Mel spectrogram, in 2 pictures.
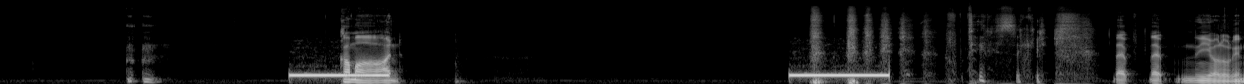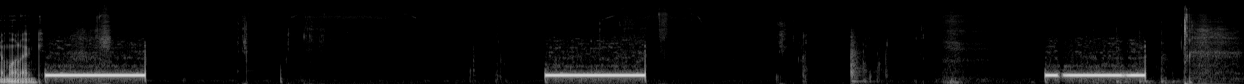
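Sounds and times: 
speech: 1.4s - 1.6s, 3.4s - 4.1s, 11.5s - 13.0s
phone ringback tone of unanswered call: 2.9s - 3.6s, 7.9s - 8.9s, 12.9s - 13.9s, 17.9s - 18.9s, 22.9s - 24.0s
laughter: 8.1s - 10.6s.

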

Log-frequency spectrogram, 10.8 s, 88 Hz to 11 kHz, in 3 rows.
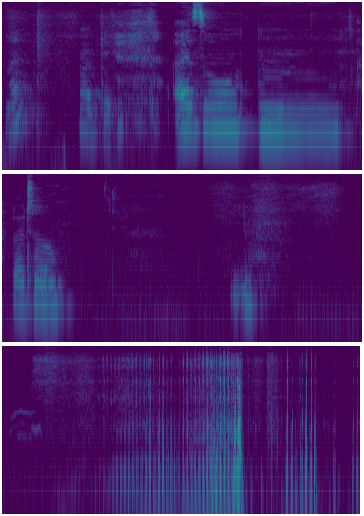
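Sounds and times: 
speech: 0.9s - 3.0s, 3.7s - 4.3s, 6.0s - 6.4s
cat purring: 4.8s - 10.7s
cat chirping meow: 7.3s - 7.7s.

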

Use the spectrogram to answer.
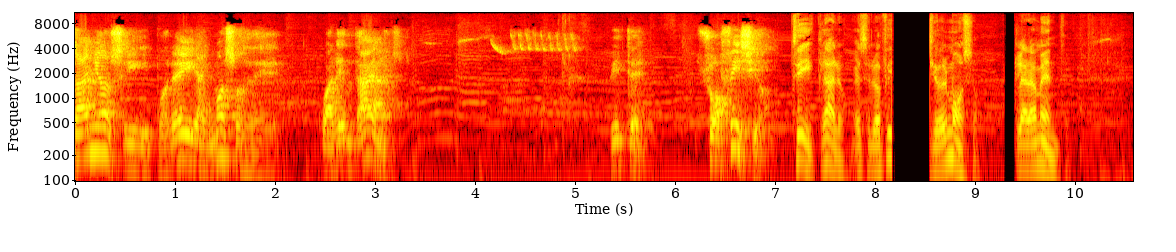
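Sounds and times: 
speech: 0.0s - 3.4s, 5.4s - 10.1s
small birds chirping: 3.2s - 5.4s, 10.0s - 10.5s.

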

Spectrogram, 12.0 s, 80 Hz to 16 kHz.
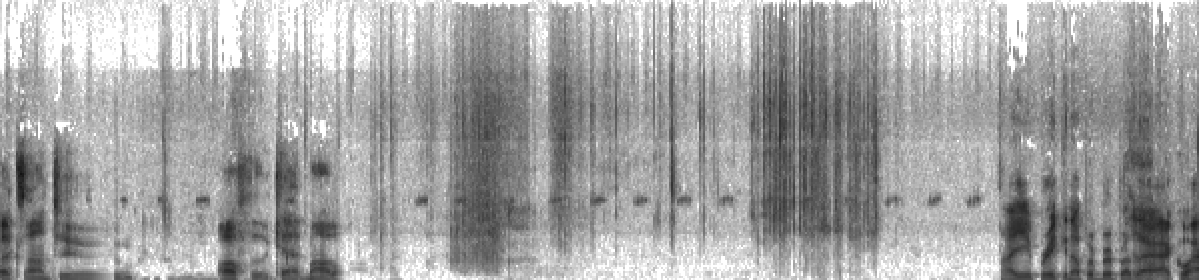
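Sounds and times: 
speech: 0.0s - 3.5s, 10.0s - 11.9s
crickets chirping: 0.8s - 10.3s
person crunching: 3.6s - 9.0s.

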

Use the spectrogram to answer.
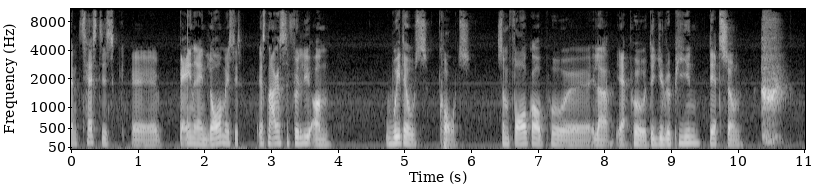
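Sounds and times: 
speech: 0.0s - 4.0s, 4.7s - 10.7s
dog retching on the floor: 10.4s - 10.8s.

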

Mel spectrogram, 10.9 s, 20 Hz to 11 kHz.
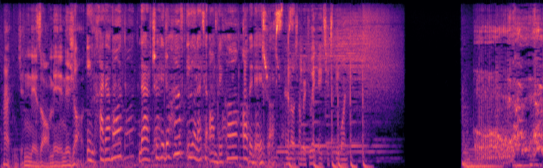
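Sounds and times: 
speech: 0.4s - 7.2s
two-year-old pit bull dog growling: 9.5s - 10.8s.

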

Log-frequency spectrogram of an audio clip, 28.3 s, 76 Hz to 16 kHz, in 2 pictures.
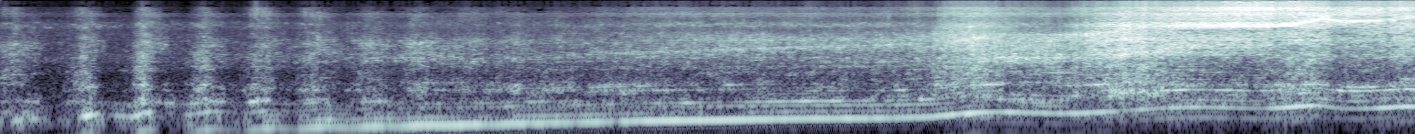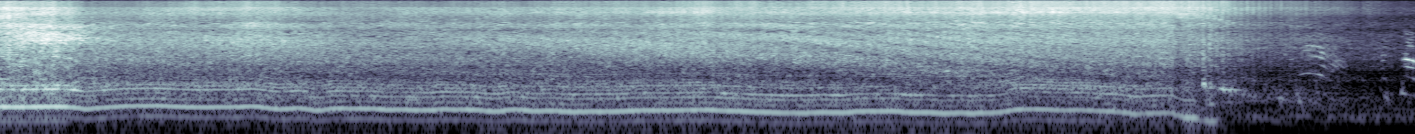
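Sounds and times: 
10,000-pound pro stock pulling truck engine roaring at a truck pull: 0.0s - 28.2s.

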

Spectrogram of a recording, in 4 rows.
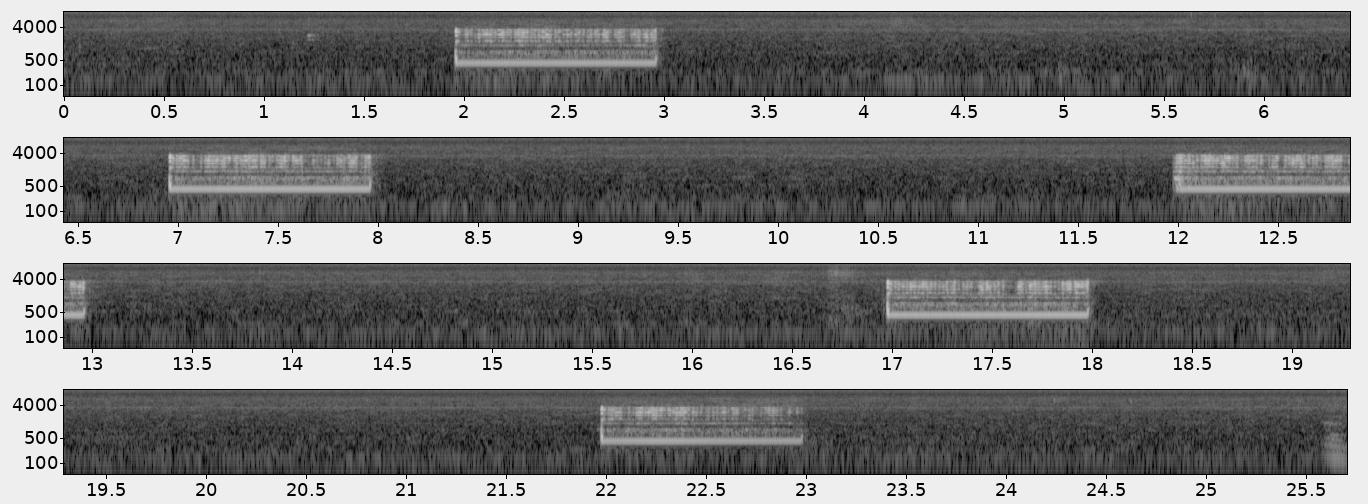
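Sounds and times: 
quiet hiss: 0.0s - 25.6s
telephone ringback tone from a call to a consumer-protection agency office in Biysk Russia: 2.0s - 3.0s, 6.9s - 8.0s, 12.0s - 13.0s, 17.0s - 18.0s, 22.0s - 23.0s.

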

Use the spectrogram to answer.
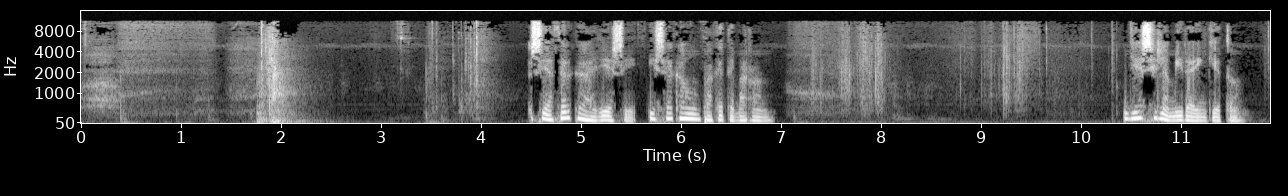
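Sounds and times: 
door being closed with a solid thump: 1.7s - 2.4s
door latch clicking and rattling as it is bolted: 3.5s - 4.2s
speech: 4.5s - 7.0s, 10.4s - 11.7s.

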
